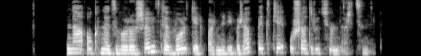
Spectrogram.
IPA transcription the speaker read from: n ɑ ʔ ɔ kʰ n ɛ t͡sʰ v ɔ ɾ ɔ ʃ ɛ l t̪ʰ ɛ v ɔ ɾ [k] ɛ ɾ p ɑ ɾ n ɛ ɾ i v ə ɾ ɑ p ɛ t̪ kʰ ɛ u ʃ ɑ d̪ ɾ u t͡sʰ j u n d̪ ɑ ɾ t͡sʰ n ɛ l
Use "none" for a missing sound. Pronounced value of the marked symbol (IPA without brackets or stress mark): k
